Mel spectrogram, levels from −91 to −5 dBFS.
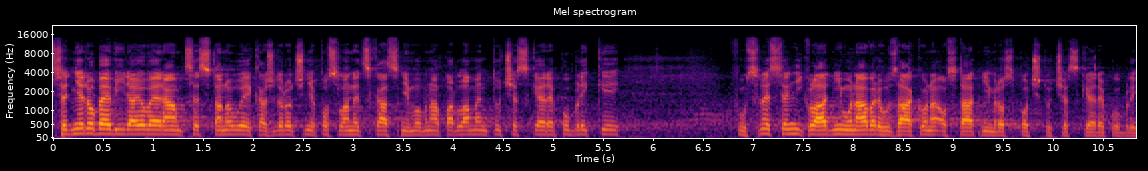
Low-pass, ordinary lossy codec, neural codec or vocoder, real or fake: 14.4 kHz; AAC, 96 kbps; none; real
